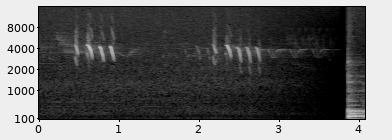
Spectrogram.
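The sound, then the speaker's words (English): An American goldfinch gives its flight call: a sweet, high call repeated twice, each a quick series of four clear descending notes, with a pause between phrases, followed by a brief low thump at the end. “American goldfinch males sing a bright, bubbly song and nearly always call in flight with a sweet four-syllable.”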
